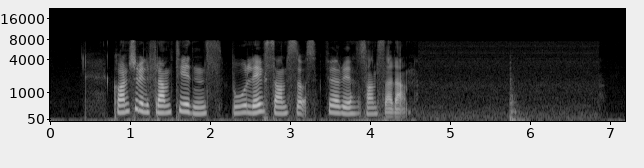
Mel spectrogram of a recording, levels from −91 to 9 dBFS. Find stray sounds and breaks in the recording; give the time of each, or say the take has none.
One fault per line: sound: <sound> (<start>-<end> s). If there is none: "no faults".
sound: thud (5.7-6.7 s)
